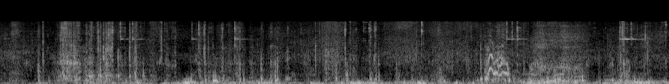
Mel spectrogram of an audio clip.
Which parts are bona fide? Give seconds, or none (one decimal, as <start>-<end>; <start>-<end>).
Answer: 0.0-6.7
